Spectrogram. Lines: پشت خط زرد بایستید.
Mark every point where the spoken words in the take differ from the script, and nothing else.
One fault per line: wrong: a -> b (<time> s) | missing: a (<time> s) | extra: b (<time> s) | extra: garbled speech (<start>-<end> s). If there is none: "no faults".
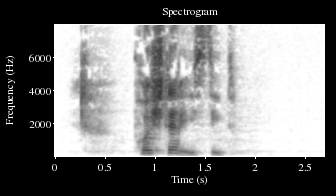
missing: خط زرد (1.2 s)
